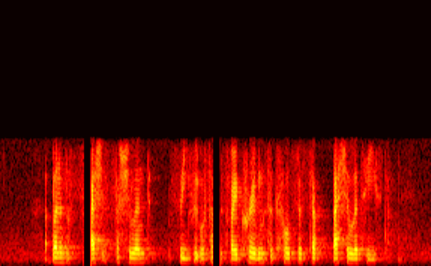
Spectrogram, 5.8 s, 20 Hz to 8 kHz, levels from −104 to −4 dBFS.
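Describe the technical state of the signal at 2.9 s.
At 2.9 s the signal is inside a dropout from 2.84 to 2.94 s: packet loss filled with silence. About 100 ms of audio is missing, which fits five lost 20 ms packets, and the receiver plays digital silence with abrupt edges against the narrow telephone-band G.711 sound.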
